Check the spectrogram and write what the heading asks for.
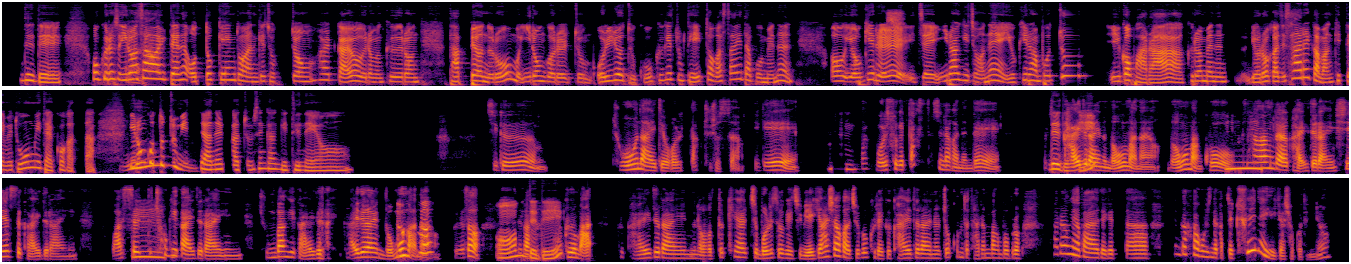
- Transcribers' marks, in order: laughing while speaking: "가이드라인"; laugh; in English: "Q&A"
- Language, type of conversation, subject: Korean, advice, 불확실한 상황에 있는 사람을 어떻게 도와줄 수 있을까요?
